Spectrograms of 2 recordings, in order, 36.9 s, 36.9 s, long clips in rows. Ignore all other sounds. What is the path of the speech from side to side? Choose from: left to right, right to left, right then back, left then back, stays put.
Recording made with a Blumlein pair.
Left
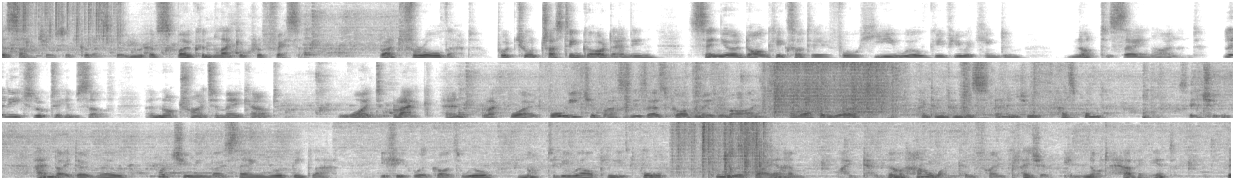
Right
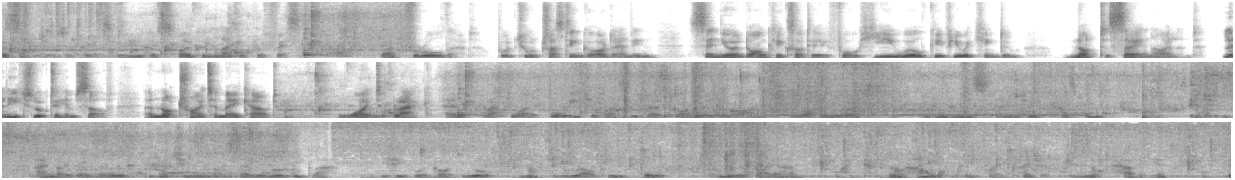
right then back.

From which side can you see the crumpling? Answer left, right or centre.
left.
